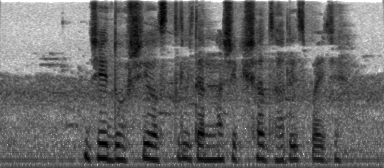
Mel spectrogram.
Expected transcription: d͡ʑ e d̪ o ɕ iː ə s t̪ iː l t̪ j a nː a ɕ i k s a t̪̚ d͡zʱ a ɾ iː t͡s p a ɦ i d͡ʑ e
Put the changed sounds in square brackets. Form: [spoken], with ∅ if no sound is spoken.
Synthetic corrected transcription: d͡ʑ e d̪ o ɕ iː ə s t̪ iː l t̪ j a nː a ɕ i k [ʂ] a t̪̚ d͡zʱ a [l] iː t͡s p a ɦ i d͡ʑ e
